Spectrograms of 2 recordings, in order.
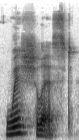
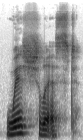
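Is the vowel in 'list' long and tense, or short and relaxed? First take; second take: short relaxed; short relaxed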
